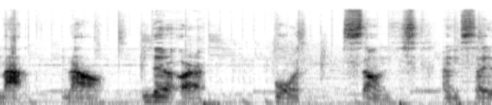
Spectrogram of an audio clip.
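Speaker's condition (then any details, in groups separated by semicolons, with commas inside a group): Cerebral palsy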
